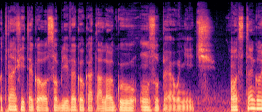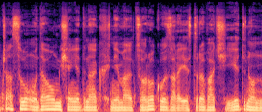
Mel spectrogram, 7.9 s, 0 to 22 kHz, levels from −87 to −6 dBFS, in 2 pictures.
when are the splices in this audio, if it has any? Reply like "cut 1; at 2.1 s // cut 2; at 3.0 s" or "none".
none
